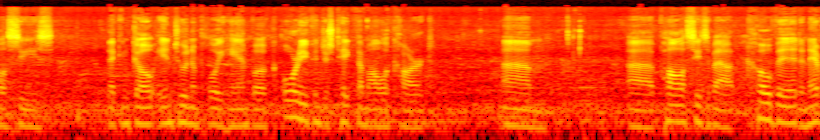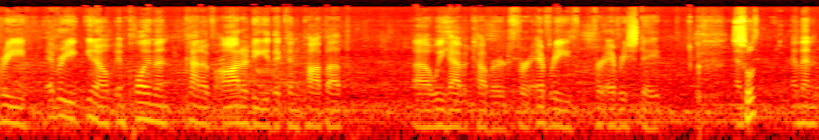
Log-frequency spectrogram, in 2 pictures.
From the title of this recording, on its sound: Live from SHRM 2022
